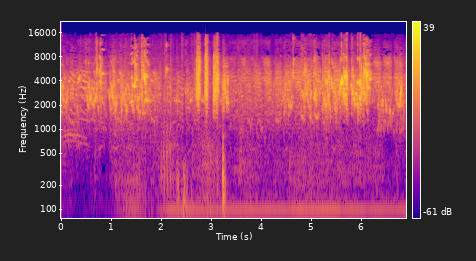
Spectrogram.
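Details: Budgerigar colony during breeding, chirping and warbling chatter with sharp bursts around three seconds, likely wing or cage knocks, and a low hum through the middle.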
